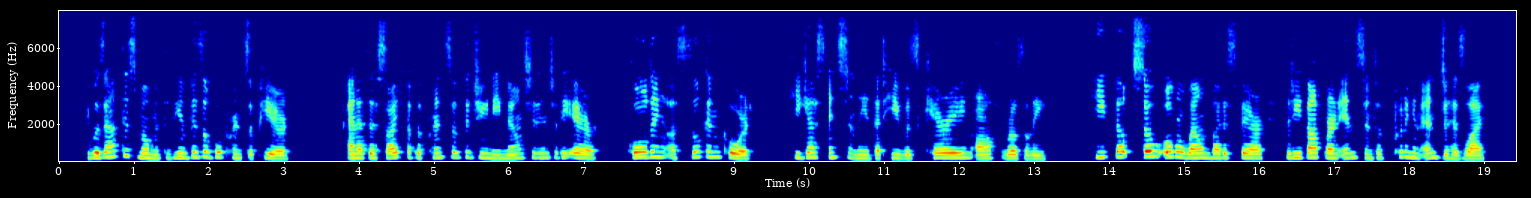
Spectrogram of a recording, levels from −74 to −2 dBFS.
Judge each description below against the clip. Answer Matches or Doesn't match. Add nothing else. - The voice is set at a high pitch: Matches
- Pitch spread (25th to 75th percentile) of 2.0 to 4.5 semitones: Matches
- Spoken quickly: Doesn't match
